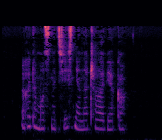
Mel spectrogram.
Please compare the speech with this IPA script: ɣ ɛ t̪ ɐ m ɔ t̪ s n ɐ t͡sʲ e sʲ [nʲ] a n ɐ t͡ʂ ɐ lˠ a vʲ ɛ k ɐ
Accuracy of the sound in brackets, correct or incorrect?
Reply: correct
